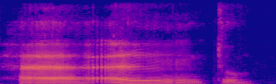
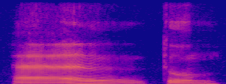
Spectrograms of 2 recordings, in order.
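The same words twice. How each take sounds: First: The glottal stop before antum is fully pronounced. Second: The glottal stop before antum is softened. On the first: "tahqiq dia" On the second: "tashil dia"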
